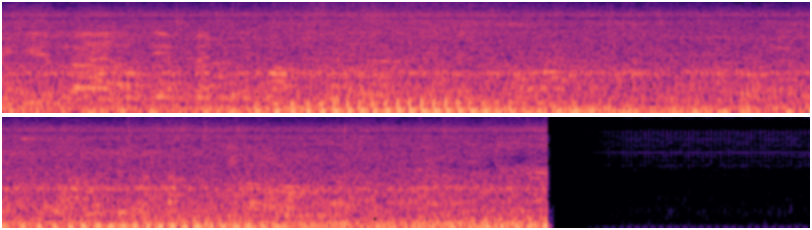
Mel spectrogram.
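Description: Busy outdoor market ambience: a jumble of voices over a low engine rumble. The sound cuts off abruptly to near silence about five seconds in.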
